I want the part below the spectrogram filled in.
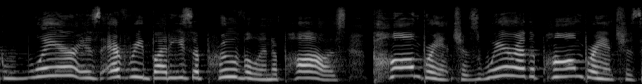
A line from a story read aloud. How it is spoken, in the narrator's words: he shouted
